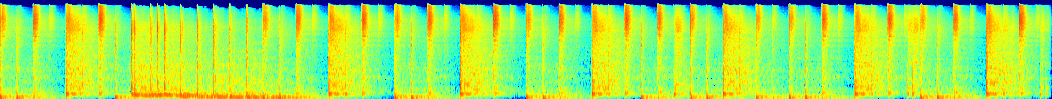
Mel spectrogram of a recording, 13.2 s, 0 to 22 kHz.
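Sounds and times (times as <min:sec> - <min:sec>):
session drums fill with dark plate reverb: 0:00.0 - 0:13.1.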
